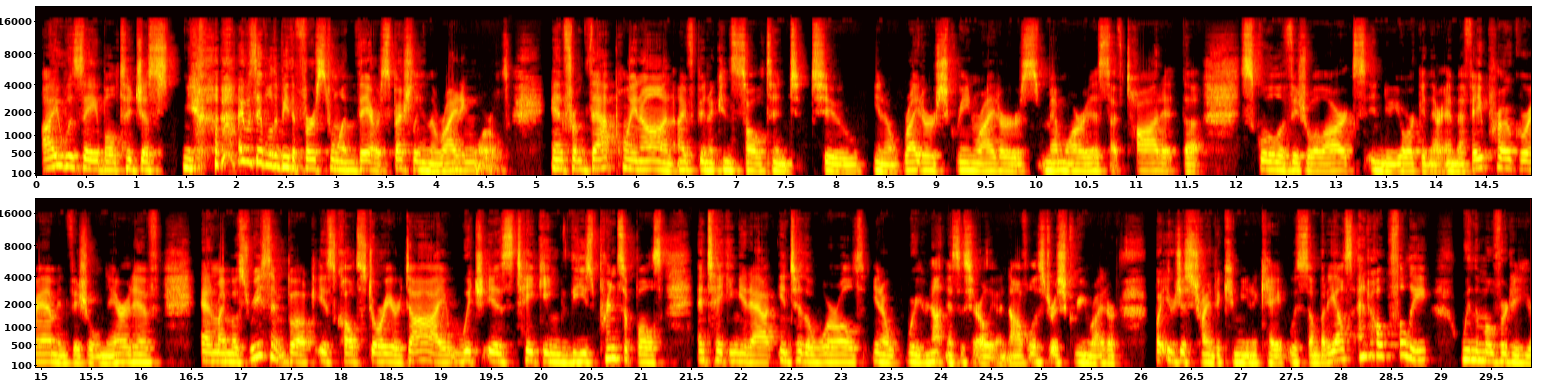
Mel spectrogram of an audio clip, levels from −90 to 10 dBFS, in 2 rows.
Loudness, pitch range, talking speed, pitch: -18 LUFS, 140-175 Hz, 205 wpm, 150 Hz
